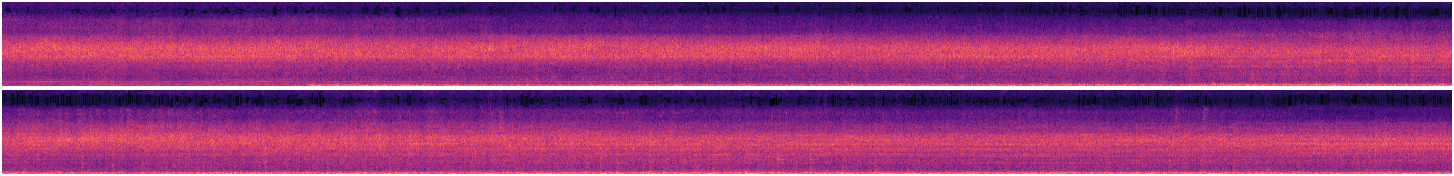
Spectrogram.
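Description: Union Pacific freight train's covered hopper and tank cars rolling past: a steady rumble of steel wheels on rail with a high hiss over it. The low rumble grows louder about three seconds in.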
